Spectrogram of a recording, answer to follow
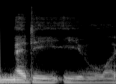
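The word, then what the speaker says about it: MediEvil: Or Medieval, I suppose, is the official pronunciation.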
